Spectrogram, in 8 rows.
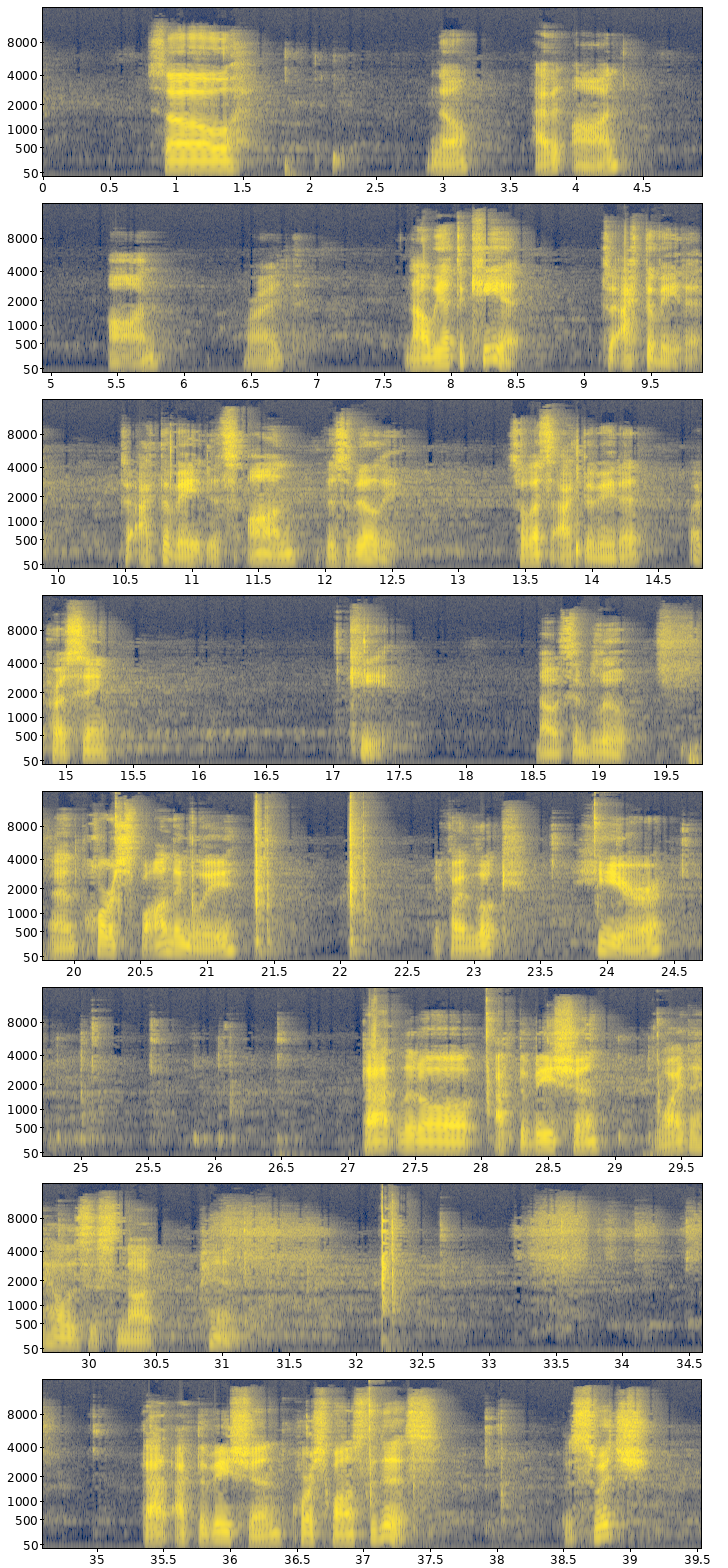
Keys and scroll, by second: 21.2 space.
